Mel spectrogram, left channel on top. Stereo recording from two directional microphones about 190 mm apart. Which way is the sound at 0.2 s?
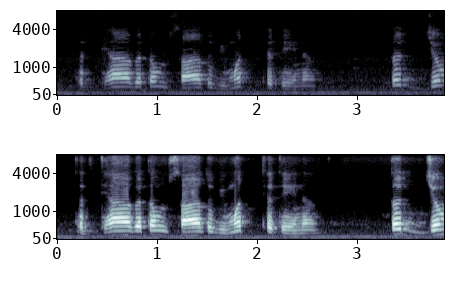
55° right (ahead or behind).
